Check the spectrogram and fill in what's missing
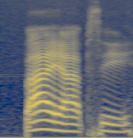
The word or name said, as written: biopsy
